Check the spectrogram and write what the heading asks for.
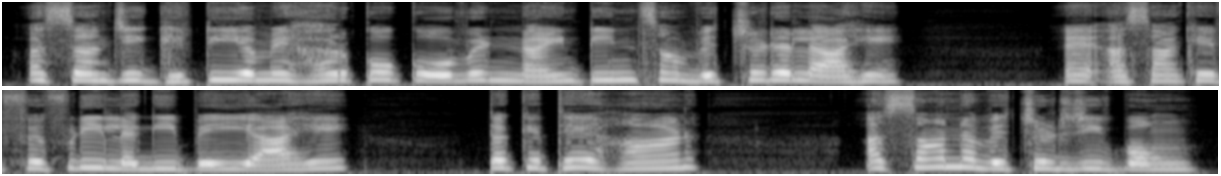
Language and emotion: Sindhi, fearful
